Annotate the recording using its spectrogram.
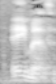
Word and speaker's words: emeth: Ameth. It's spelled E-M-E-T-H. It's pronounced ameth.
